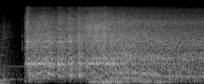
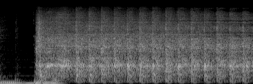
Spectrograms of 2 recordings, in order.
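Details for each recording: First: Mercedes-Benz with starter powered directly: engine catches at once and settles into steady even idle, fuel pressure building to about 57–60 psi; starter, fuel pump and relay working. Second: Mercedes-Benz that won't start; starter confirmed fine, key in position 2, 12.3 V power probe feeding relay circuit 87: steady starter churning, about four beats a second for four seconds, with no catch or fire. Cranks but won't start.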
